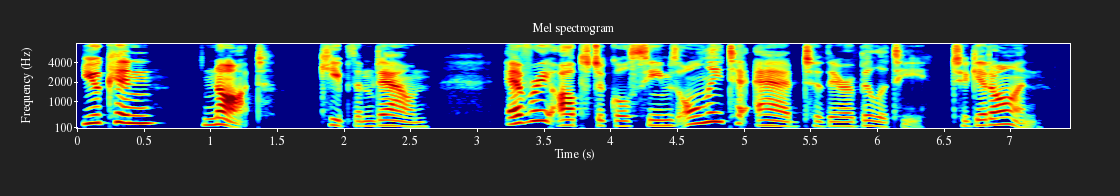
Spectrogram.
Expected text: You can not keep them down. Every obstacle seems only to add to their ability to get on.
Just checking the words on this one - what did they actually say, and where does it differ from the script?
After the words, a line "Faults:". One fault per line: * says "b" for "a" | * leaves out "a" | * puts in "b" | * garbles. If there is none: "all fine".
You can not keep them down. Every obstacle seems only to add to their ability to get on.
Faults:
all fine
